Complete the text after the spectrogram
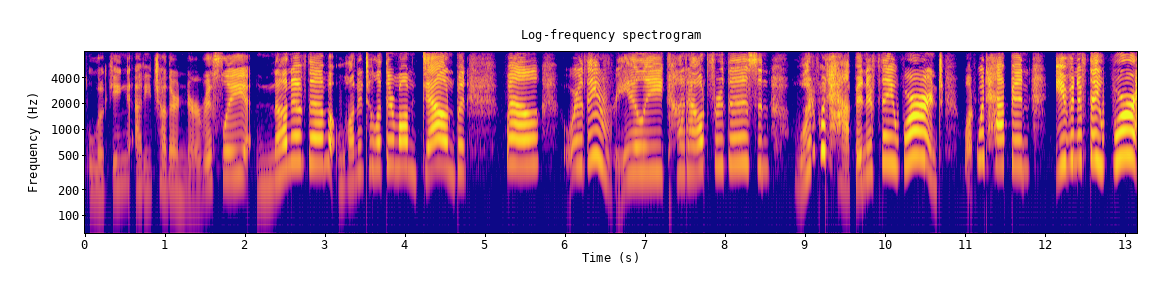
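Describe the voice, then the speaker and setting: A woman playing a nerdy girlfriend in an ASMR roleplay, telling Greek myths conversationally with playful asides and dramatic pauses. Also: sits high, fairly bright tone, dry recording.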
